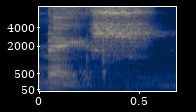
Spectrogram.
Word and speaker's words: Myss: got a tape of carolyn mace and her last name is spelled myss and she's a spiritual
